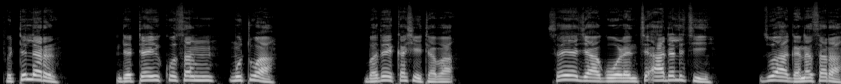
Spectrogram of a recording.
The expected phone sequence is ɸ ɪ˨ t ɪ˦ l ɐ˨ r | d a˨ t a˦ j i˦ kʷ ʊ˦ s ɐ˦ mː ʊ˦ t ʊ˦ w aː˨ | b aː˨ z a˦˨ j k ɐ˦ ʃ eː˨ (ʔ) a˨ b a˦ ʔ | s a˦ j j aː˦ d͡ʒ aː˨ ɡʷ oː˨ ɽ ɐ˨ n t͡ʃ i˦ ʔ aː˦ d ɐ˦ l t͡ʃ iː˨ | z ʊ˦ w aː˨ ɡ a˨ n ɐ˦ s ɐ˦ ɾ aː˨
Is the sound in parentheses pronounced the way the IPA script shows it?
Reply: no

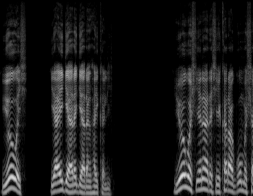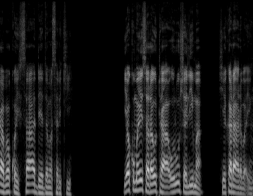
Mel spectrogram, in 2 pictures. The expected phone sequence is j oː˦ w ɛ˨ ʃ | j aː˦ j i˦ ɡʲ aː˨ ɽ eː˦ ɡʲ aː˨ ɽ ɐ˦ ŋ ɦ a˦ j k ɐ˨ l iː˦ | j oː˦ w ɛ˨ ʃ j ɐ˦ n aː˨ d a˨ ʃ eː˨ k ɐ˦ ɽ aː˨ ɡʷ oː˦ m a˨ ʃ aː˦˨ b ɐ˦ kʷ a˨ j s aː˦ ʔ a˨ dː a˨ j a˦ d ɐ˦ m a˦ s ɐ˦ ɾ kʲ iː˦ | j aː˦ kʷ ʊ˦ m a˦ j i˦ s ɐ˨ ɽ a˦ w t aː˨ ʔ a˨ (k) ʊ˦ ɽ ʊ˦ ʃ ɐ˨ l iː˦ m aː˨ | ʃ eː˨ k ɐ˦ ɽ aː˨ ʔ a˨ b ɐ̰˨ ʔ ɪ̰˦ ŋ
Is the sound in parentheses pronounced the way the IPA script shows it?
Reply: no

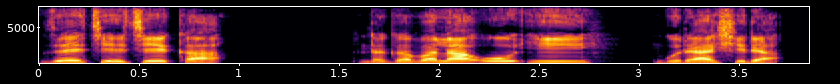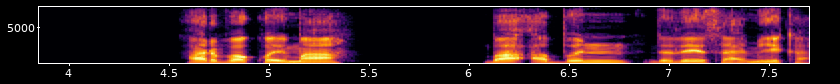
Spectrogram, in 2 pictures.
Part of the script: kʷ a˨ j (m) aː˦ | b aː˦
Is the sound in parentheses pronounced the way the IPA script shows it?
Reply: yes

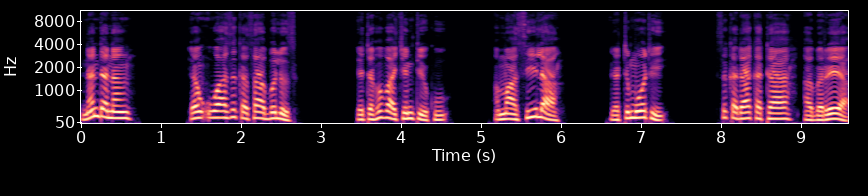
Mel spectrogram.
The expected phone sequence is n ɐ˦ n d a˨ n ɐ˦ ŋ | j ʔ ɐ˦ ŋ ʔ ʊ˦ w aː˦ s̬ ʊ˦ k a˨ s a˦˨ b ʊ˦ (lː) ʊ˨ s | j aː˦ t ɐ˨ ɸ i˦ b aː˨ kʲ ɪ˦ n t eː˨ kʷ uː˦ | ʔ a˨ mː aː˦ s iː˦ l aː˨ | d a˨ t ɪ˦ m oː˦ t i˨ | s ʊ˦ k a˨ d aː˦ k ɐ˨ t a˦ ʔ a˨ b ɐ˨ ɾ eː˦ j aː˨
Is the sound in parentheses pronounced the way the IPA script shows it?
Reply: no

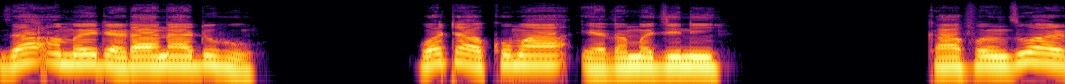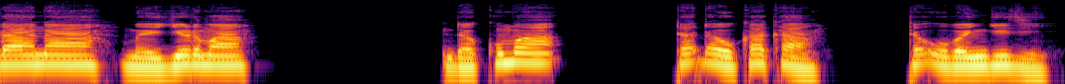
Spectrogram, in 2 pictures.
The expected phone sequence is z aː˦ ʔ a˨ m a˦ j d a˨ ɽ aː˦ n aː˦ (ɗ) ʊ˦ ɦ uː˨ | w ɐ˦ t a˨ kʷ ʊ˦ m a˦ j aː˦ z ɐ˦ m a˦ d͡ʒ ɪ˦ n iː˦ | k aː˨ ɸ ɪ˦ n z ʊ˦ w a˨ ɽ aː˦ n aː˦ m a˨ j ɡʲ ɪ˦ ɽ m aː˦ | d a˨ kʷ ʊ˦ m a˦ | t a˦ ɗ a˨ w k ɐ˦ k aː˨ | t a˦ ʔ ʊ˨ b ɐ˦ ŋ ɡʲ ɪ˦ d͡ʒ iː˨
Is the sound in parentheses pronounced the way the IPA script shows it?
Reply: no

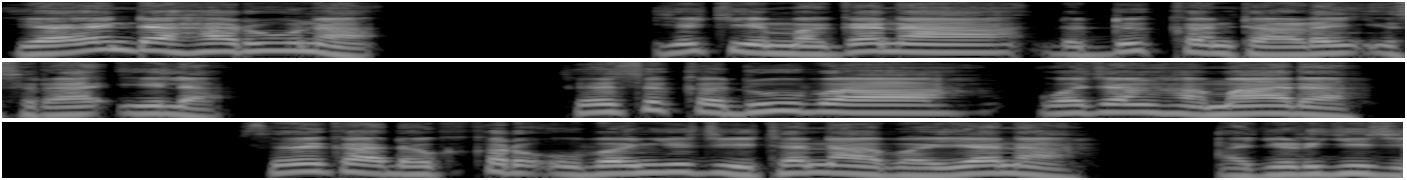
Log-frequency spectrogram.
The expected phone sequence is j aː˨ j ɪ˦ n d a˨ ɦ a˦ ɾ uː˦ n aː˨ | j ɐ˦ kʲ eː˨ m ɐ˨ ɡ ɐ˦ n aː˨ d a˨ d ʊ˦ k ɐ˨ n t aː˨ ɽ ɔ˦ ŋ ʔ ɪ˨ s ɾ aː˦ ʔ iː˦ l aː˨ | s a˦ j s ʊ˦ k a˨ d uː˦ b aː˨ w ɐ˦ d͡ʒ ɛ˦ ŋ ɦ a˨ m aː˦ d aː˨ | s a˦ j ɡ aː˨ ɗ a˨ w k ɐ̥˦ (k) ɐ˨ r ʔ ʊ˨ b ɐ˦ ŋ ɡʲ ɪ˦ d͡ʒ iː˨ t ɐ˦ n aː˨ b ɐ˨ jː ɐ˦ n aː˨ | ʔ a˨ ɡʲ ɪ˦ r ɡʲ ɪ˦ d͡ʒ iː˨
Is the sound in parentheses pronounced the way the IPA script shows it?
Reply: yes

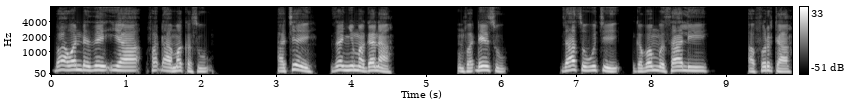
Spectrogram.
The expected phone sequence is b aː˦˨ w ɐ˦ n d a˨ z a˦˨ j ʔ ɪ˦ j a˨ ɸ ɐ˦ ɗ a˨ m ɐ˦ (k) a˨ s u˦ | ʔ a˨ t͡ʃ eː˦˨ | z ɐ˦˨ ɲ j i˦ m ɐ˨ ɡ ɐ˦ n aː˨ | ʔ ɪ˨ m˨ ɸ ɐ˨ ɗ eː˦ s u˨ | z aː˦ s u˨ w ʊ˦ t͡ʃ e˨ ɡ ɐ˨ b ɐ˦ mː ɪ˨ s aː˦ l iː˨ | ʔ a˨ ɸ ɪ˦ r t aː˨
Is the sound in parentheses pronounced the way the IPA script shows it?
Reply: yes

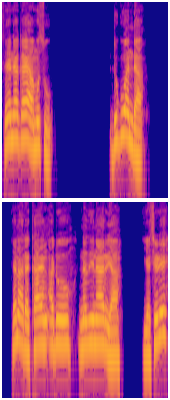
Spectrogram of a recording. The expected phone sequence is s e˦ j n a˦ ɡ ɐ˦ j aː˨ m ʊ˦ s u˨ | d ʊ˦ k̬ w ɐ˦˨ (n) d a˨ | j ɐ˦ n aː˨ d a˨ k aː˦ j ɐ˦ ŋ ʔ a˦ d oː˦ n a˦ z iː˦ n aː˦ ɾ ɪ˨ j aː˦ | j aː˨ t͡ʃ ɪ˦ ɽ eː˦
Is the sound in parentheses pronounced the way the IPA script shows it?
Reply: yes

